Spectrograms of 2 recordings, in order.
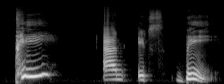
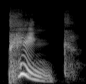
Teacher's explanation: P and B are bilabial which means both your lips will have to come together to produce this sound. And these two sounds are also closive.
